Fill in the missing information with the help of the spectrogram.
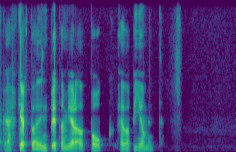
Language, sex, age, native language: Icelandic, male, 40-49, Icelandic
